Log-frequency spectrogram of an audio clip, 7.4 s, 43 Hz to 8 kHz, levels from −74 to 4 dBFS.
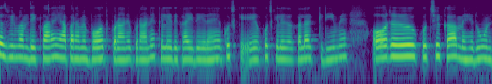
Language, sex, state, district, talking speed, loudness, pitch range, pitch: Hindi, female, Uttar Pradesh, Varanasi, 230 wpm, -17 LUFS, 205-235 Hz, 215 Hz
